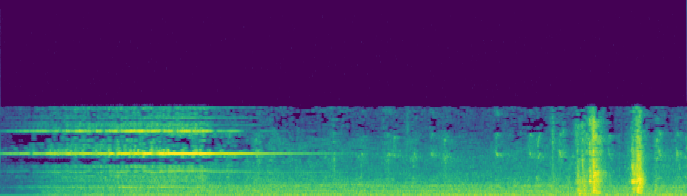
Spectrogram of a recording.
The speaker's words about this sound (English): His doorbell's a bit dodgy. Give it a good push.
